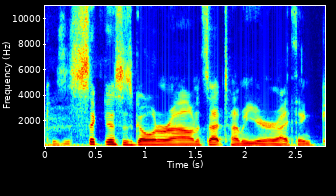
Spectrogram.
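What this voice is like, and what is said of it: Congested, plugged-nose voice. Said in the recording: “if I sound like my nose is plugged, it's because it is... As soon as I heard your voice, I was like, oh, I gotta go make tea”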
